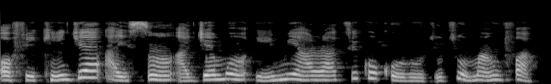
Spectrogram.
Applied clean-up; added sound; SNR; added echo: none; none; none; none.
